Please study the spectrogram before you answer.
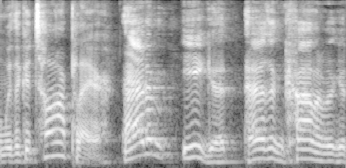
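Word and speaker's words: Eget: How do you say the name? Adam Egget. Egget. Spelt differently. Like the bird. That's Egret. Do you know what Adam Egert has in common with a guitar player?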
